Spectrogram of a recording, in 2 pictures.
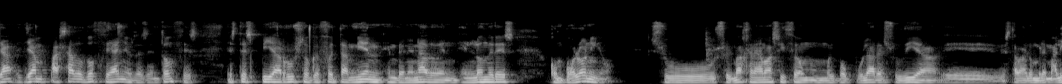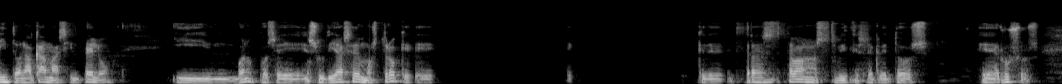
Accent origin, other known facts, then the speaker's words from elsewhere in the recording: Spain; como español agradecido que soy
